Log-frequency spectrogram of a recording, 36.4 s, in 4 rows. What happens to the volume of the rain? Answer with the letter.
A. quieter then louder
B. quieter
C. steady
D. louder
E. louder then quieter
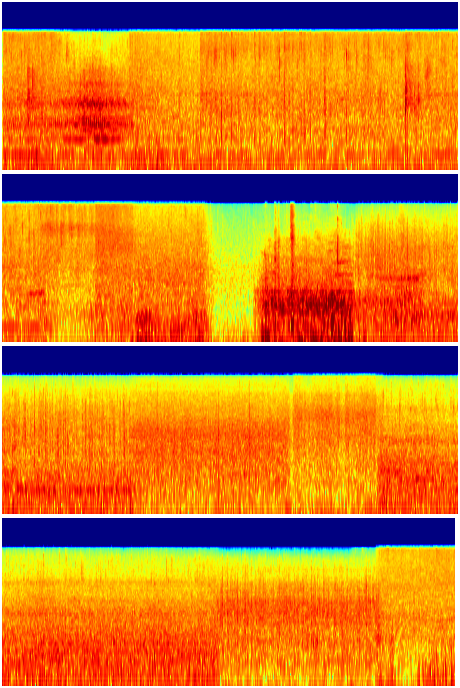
C.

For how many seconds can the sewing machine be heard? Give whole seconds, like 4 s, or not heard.
6 s.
